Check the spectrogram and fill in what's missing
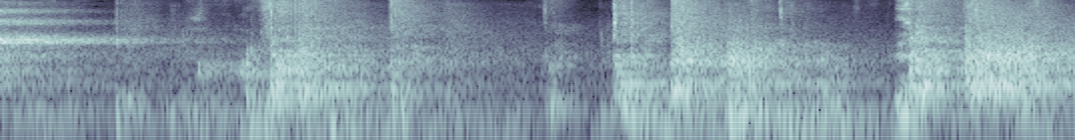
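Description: A squash ball smacks off court walls in a rally, sharp irregular thuds and slams with squeaky footwork in between, loud and close.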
